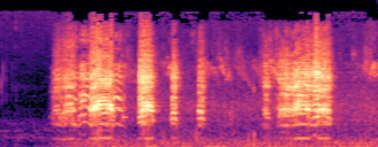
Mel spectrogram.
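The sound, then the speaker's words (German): A goose cackles and honks in a quick, excited run of nasal calls, with short bursts clustered together and a longer chattering stretch at the end. “Deshalb hat sie so schnell gesprochen, dass sich das fast wie mein Geschnatter angehört hat.”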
